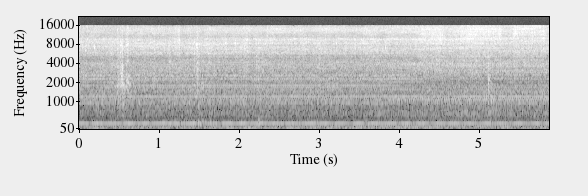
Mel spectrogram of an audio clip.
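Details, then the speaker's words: AC condensing unit switched off and charged with nitrogen on the high side: a soft, steady hiss of escaping gas with a faint hum and visible bubbling at the oily condenser coil; refrigerant leak, coil needs replacing. "I can see slight bubbling here, and when I put my finger, I could hear the leak."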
